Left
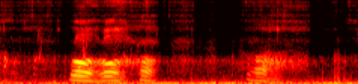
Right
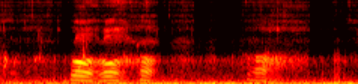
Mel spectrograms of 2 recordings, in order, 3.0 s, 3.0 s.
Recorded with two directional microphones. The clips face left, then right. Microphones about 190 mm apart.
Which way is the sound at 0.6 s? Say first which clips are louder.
Left 2 dB; 25° left (ahead or behind).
